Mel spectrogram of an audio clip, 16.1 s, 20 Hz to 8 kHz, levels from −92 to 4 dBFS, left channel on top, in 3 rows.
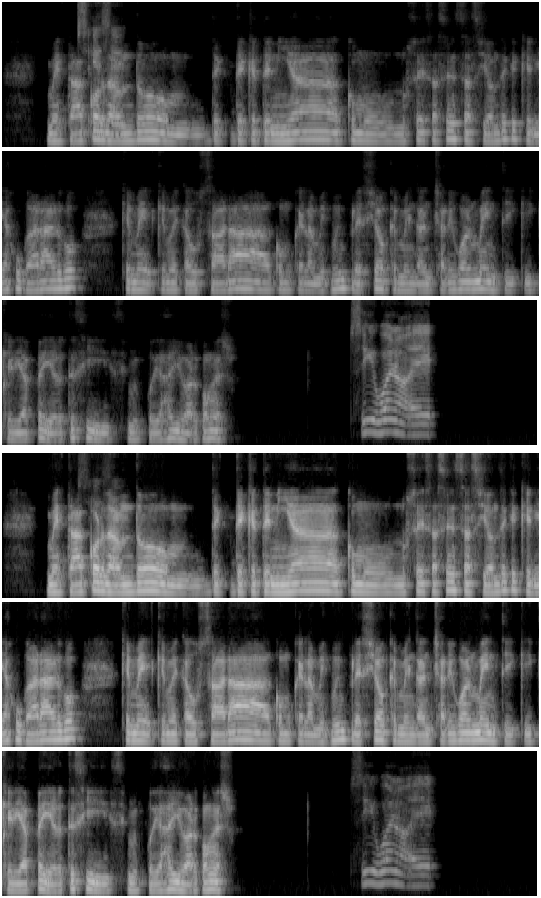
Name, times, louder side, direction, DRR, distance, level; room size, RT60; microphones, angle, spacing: voice 1, 0.1-13.0, right 8 dB, 85° right, 0.3 m, -31 dB
voice 2, 0.8-1.2 14.2-15.0, left 4 dB, 45° left, 0.5 m, -40 dB
4.4 x 2.4 x 3.0 m
head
